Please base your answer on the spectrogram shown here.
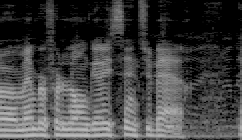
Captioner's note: speaking French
